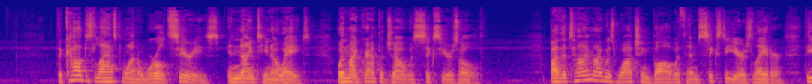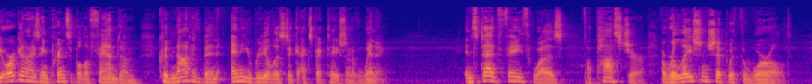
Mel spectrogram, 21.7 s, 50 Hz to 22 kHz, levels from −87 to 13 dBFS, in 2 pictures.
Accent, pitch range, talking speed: American, 85-130 Hz, 145 wpm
